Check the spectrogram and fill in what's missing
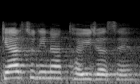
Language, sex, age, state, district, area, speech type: Gujarati, female, 45-60, Gujarat, Surat, urban, spontaneous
